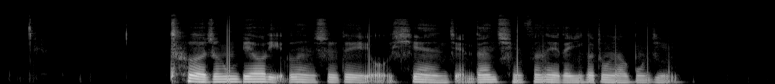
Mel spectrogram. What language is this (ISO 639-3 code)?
zho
